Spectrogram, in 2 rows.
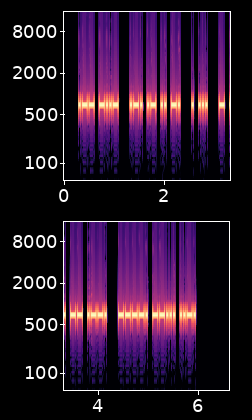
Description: Morse code, heard as a keyed tone, about 34 wpm, 700 Hz. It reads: WX RAIN ES TEMP 97F
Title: Practice QSO - Exchange 2 - Info - 35wpm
